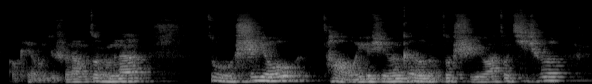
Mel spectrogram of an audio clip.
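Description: Fairly quick speech from a man with a fairly high pitch, with audible room echo. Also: ordinary pitch variation. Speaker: startup founder. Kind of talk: casual chat. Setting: studio.

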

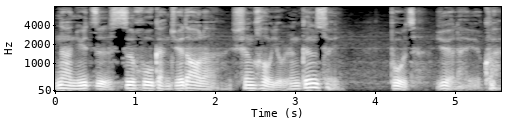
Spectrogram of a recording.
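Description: In a plain, everyday voice, a man talks at a fairly slow pace with a fairly low pitch and ordinary pitch variation. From Henan, Xinxiang. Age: 20s. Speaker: storytelling contest entrant. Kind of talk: reading aloud.

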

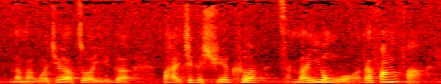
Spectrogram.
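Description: A man speaks at a moderate pace in a fairly high, somewhat breathy voice with a dark, mellow tone and ordinary pitch variation. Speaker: anthropology professor. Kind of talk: public lecture. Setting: stage with audience. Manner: halting, many filler sounds.

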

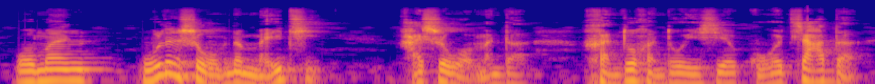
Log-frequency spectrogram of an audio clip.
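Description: Bright, sharp tone from a man at medium pitch, with ordinary pitch variation and a fairly slow pace. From China. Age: 40s. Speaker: village-level official and self-media podcaster. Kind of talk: solo podcast monologue. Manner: hesitant with frequent fillers.

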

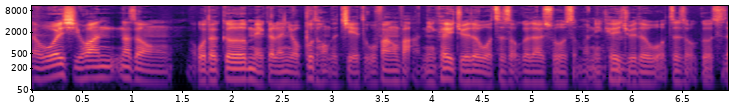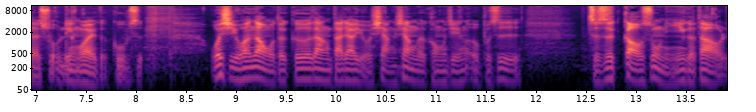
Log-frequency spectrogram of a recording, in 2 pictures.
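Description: A man's very deep, low voice with fairly even intonation, moving at a fairly quick pace. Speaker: rapper. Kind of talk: casual interview.

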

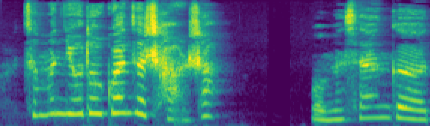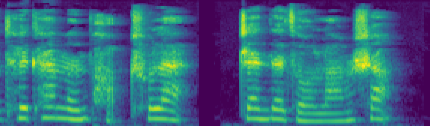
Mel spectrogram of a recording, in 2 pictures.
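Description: Here a woman talks with a high pitch at a moderate pace. Her tone is calm, yet her pitch swings very widely. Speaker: bedtime story narrator. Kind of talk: reading aloud. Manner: calm and soft-spoken.

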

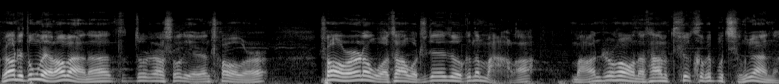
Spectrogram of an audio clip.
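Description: With a Beijing accent, a man talks very fast at a fairly high pitch, his intonation lively. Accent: Beijing Mandarin. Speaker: food blogger. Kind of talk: casual chat.

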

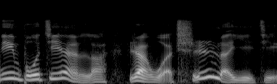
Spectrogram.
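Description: Raspy and hoarse, this put-on character voice moves at a fairly slow pace. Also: man. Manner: gentle, pleasant.

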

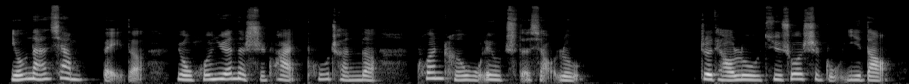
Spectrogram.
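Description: In a very clean recording with a silent background, a woman speaks at a fairly slow pace in a fairly high pitch, her dark, mellow tone keeping fairly even intonation. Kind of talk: literary audiobook reading of a memoir essay. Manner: measured, fluent storyteller's pace with dry, wry humor and a nostalgic warmth.

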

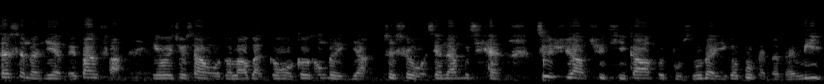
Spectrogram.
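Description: A man speaks at a fairly quick pace with a bright, sharp tone. His fairly high pitch holds a monotone, flat intonation. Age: 30s. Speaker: guest on podcast. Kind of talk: casual chat.

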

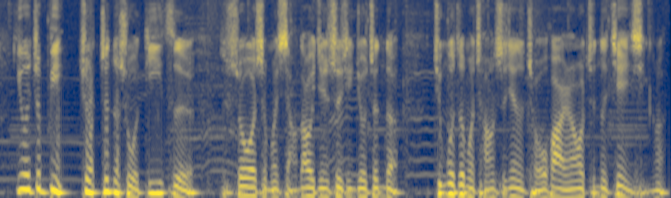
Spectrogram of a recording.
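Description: A speaker talks at a fairly quick pace with very wide pitch swings. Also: man. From Hunan, China. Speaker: university student and cyclist. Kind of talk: casual interview chat. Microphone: poor recording quality due to equipment problems.

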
